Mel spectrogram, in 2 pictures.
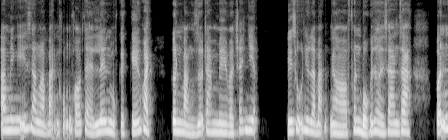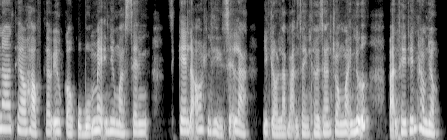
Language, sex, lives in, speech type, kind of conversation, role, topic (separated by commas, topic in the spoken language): Vietnamese, female, Vietnam, conversation, advice, advisor, Làm thế nào để học theo đam mê của mình thay vì chạy theo kỳ vọng của người khác?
